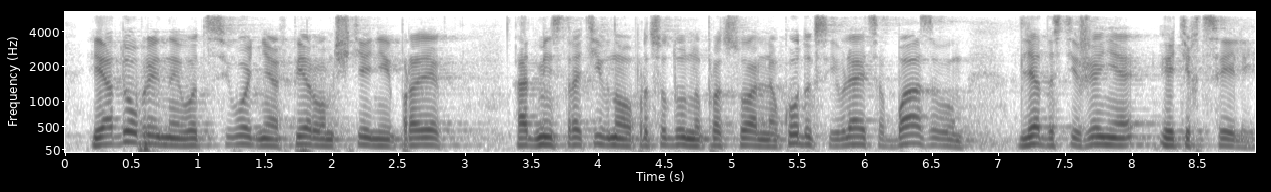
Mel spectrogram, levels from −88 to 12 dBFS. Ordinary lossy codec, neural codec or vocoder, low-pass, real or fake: none; none; 5.4 kHz; real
